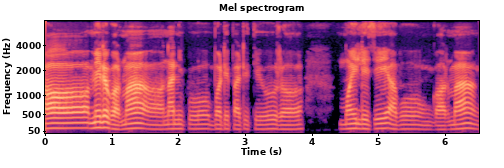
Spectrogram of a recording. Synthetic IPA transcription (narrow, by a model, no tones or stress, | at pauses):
ʌmeɾoɡʱʌrmananikobʌɽepaʈit̪ʰijorʌ | mʌjlet͡sʌĩʌbʌɡʱʌrma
